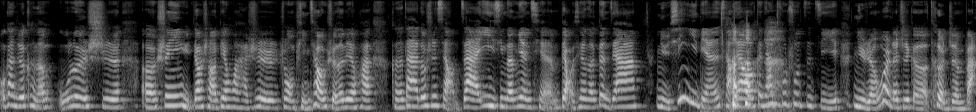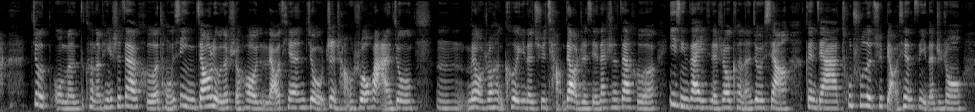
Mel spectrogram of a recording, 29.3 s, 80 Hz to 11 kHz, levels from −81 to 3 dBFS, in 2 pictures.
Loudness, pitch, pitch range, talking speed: -22 LUFS, 225 Hz, 205-250 Hz, 275 characters per minute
